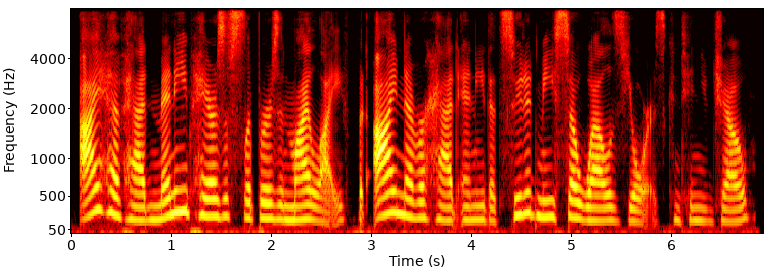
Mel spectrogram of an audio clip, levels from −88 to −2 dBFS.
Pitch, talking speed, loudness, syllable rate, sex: 200 Hz, 210 wpm, -22 LUFS, 4.8 syllables/s, female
